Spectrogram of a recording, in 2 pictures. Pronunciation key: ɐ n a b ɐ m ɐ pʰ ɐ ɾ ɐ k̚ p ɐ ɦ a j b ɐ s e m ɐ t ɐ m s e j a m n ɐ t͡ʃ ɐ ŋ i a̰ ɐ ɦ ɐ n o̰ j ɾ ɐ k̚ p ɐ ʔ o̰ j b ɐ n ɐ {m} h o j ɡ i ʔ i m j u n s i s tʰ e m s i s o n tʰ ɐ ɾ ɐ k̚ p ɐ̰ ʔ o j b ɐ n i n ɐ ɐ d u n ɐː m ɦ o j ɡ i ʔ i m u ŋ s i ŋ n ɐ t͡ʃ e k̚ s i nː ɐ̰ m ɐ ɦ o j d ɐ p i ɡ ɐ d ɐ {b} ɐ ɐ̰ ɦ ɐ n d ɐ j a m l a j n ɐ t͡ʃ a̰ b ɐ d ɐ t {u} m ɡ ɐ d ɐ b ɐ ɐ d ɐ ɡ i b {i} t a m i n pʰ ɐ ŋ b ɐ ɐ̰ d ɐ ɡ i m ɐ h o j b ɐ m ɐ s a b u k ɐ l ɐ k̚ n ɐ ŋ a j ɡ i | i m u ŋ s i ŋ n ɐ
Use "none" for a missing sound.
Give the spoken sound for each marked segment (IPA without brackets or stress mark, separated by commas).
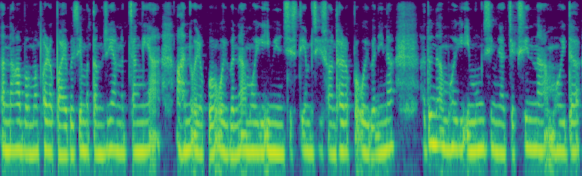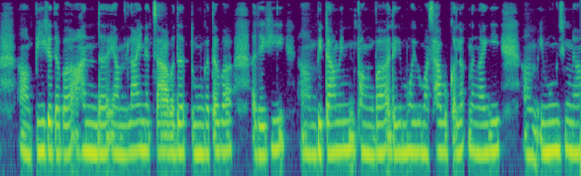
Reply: m, b, u, i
